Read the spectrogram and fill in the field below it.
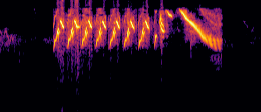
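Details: Loud, rapid trill of about a dozen repeated chirps from a Grey-headed goldfinch, finishing with a long whistled note that slides down in pitch.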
